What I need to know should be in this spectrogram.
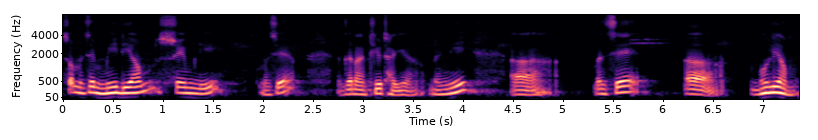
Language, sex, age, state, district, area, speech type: Bodo, male, 30-45, Assam, Udalguri, urban, spontaneous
